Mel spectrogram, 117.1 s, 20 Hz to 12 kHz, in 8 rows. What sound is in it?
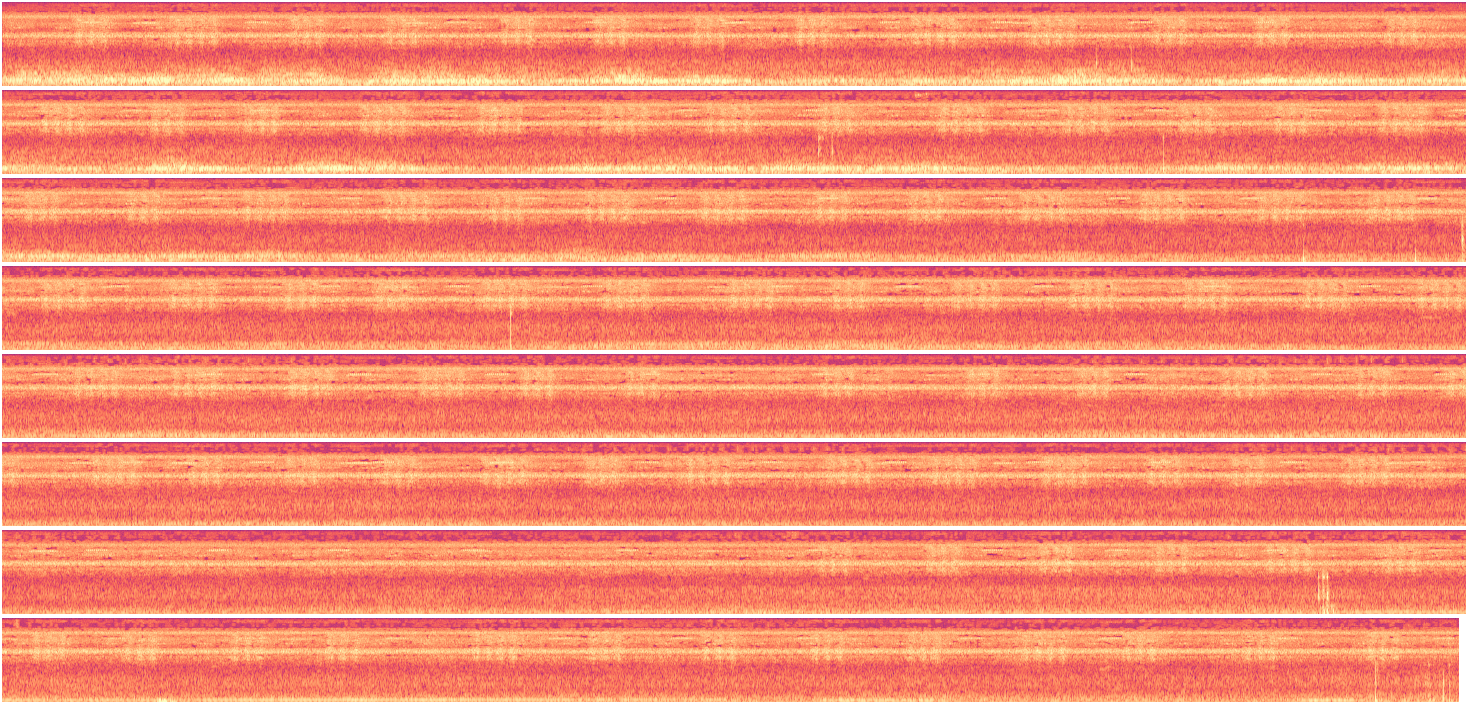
NIGHT AMB 0325
crickets, noise, road, sounds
